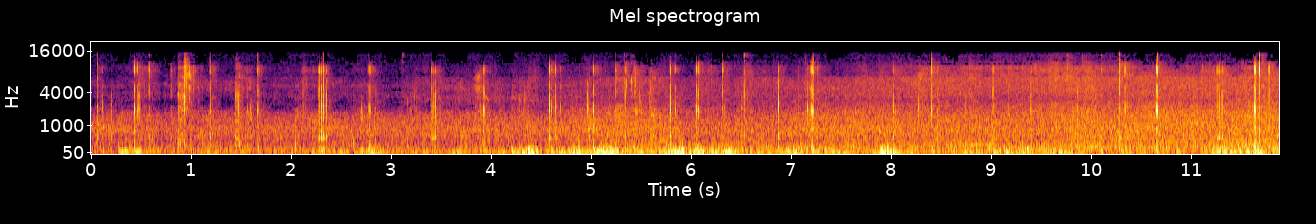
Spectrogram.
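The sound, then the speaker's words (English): A cold wind blowing outdoors, a steady low rumble of wind buffeting the microphone, with scattered faint clicks and ticks and no speech. “And it is a cold wind.”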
